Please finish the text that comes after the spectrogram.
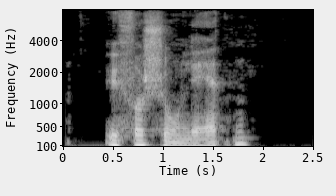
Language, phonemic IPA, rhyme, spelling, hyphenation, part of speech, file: Norwegian Bokmål, /ʉfɔˈʂuːnlɪheːtn̩/, -eːtn̩, uforsonligheten, u‧fors‧on‧lig‧het‧en, noun, Nb-uforsonligheten.ogg
- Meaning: definite singular of uforsonlighet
